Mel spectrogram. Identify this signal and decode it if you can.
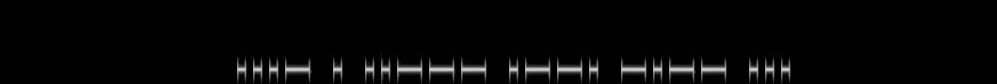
Morse code, heard as a keyed tone, about 15 wpm, 700 Hz. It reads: VE2PYS
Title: DXCC-100 Call Signs - 6 Characters - Repeated 3x - 15wpm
